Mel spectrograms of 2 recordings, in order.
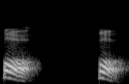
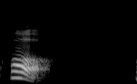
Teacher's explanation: কিন্তু তুমি উচ্চারণ করো খ। খ, তখন কিন্তু তোমার অনেক বেশি নিঃশ্বাস বের হবে, অতিরিক্ত নিঃশ্বাস তোমার বের হবে, সেই কারণে এইটাকে বলা হয় মহাপ্রাণ।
